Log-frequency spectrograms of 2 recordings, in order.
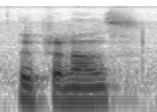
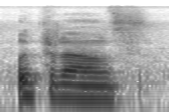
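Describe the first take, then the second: Both takes have the same delivery.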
